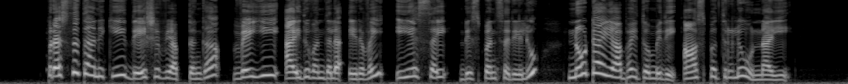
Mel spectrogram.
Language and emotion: Telugu, neutral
